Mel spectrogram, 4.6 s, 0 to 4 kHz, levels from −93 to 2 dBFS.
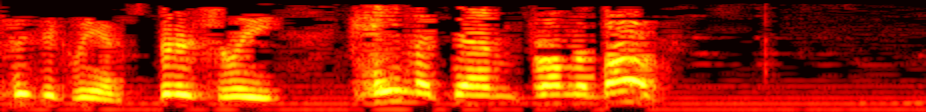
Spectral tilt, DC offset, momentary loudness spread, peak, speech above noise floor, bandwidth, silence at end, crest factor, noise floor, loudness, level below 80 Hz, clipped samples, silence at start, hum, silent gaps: -8.5 dB/octave; under 0.1%; 7 LU; -6 dBFS; 33 dB; 3.7 kHz; 1.35 s; 16 dB; -52 dBFS; -20 LUFS; -56 dBFS; under 0.1%; 0 s; none; none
